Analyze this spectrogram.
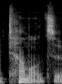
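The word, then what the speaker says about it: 保つ: Motte there is, that's not the normal pronunciation. That's normally tamotsu, right? Yeah, so this is like normally to preserve, maintain, or hold. Normally tamotsu.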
